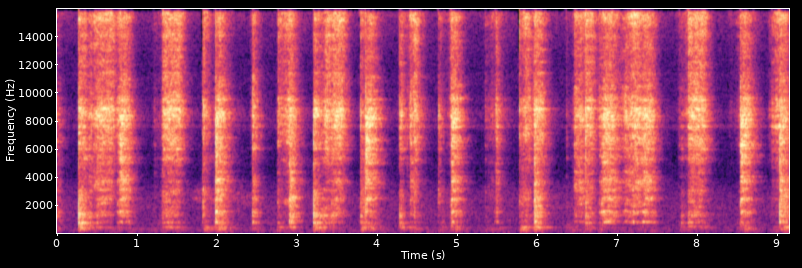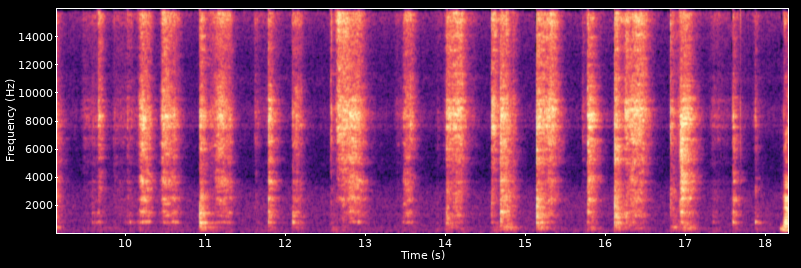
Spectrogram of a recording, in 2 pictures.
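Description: Semolina toasting lightly in a dry pan is stirred in a steady rhythm, with repeated metallic scrapes and clinks of a spoon against the pan, close up and without speech.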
